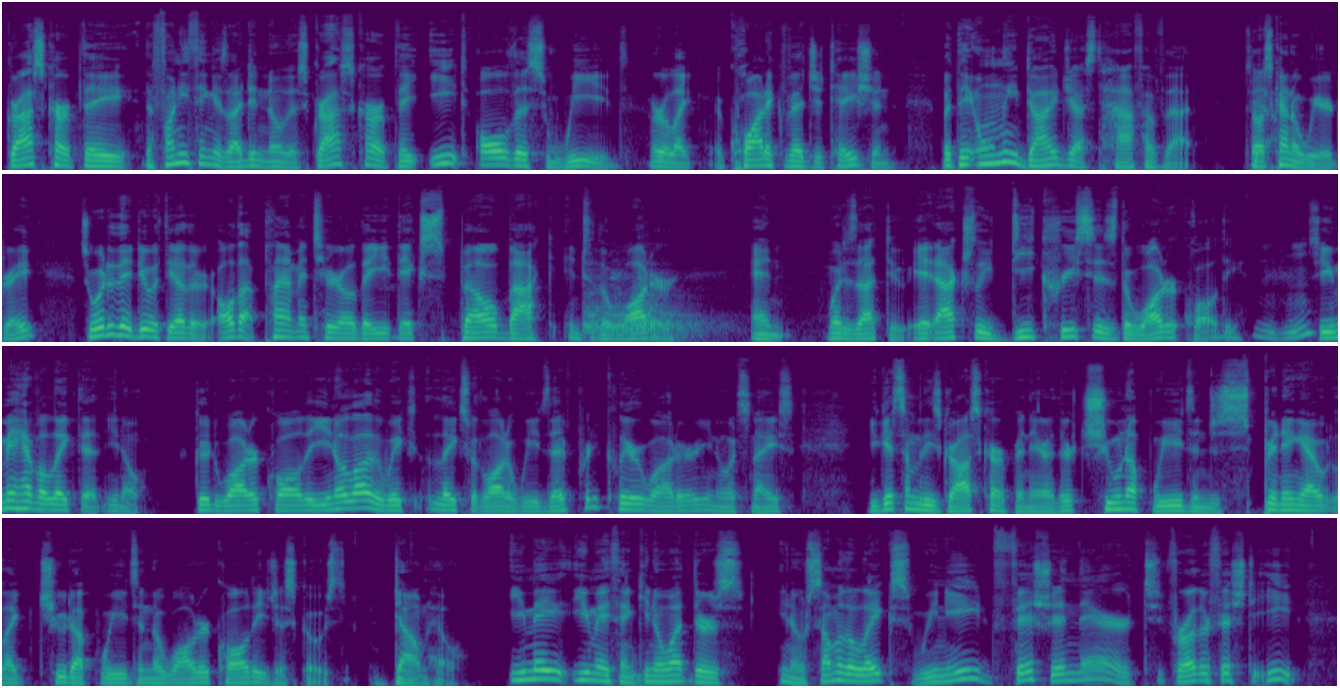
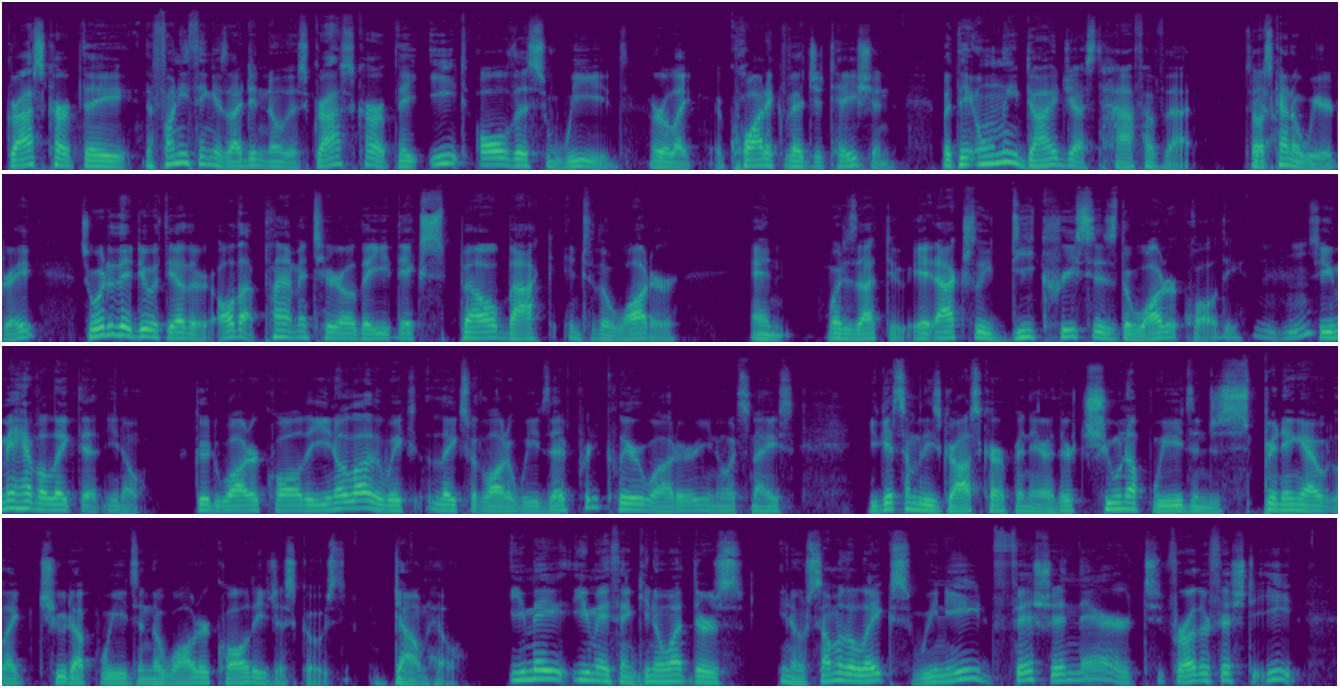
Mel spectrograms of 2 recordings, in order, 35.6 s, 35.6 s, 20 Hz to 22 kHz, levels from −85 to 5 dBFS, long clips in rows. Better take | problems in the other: second | door banging; noticeable; at 13 s; peak 7 dB below the speech

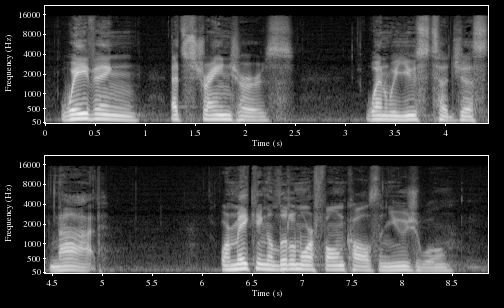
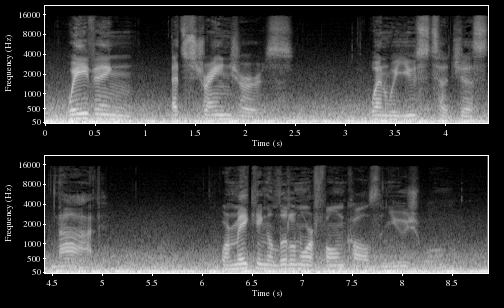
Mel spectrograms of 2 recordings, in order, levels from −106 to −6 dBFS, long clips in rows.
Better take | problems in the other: first | low rumble; loud; throughout; 8 dB below the speech

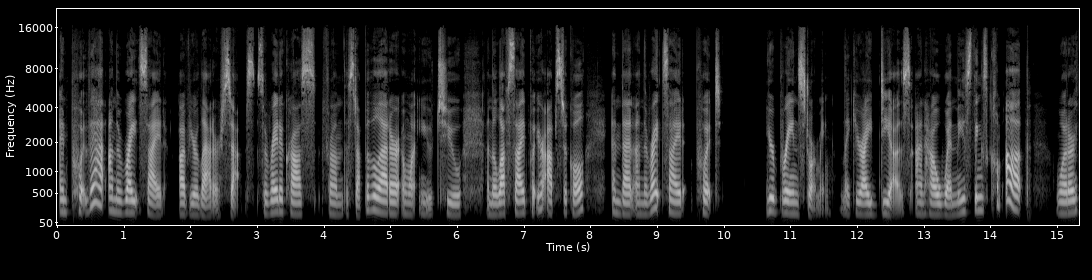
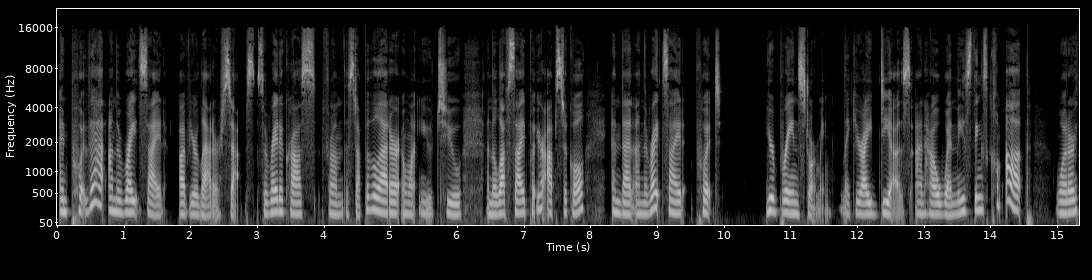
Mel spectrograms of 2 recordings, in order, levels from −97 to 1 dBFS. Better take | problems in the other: second | thin; very; fading below 400 Hz

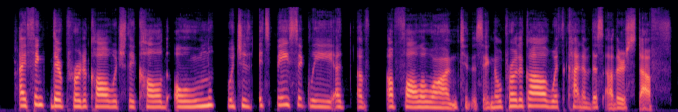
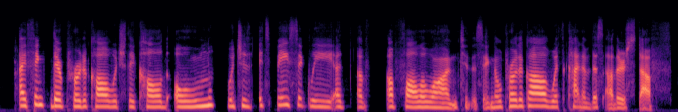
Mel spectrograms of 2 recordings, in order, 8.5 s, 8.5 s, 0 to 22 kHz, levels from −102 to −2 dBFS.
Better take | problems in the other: first | muffled; very; fading above 2 kHz

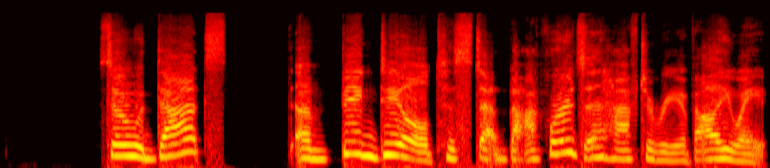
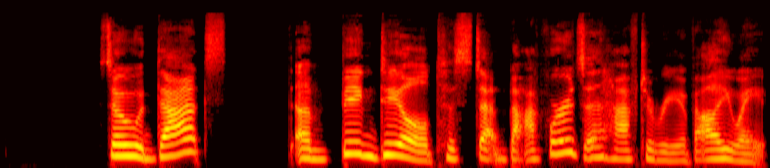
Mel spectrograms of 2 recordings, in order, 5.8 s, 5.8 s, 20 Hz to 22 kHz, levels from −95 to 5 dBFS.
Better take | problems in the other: second | distortion; heavy; 7 dB below the speech

